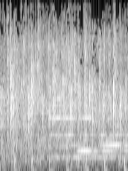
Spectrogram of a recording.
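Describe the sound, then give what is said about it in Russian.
An audience at a church healing service claps for Jesus, producing dense, continuous applause with many overlapping hand claps at an even loudness throughout. “Lass mal für Jesus klatschen. Давайте Иисуса похлопаем.”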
